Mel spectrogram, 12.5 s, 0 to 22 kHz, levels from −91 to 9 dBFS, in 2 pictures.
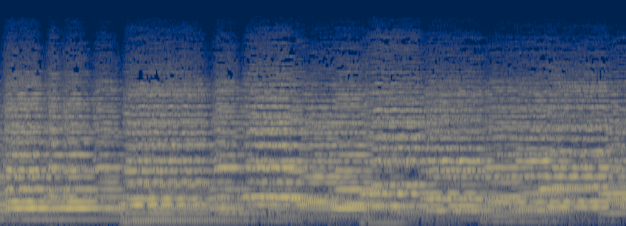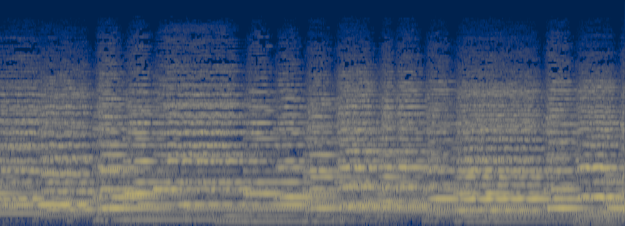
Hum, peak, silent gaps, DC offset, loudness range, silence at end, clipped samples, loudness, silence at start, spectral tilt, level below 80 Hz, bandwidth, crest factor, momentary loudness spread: none; -8 dBFS; none; under 0.1%; 1 LU; 0 s; under 0.1%; -23 LUFS; 0 s; -4 dB/octave; -58 dBFS; 13 kHz; 14 dB; 4 LU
